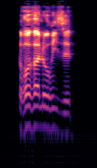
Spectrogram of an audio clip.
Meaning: to revalue
- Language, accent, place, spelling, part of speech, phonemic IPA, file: French, France, Lyon, revaloriser, verb, /ʁə.va.lɔ.ʁi.ze/, LL-Q150 (fra)-revaloriser.wav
